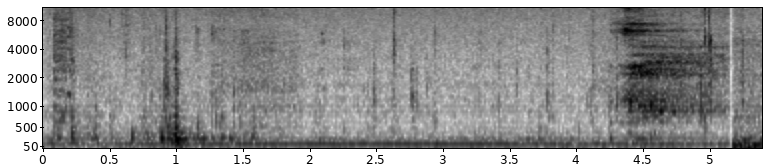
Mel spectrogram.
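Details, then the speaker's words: Car with an automatic started in park, idling at roughly 150 revs by estimate: very soft, steady low hum, barely audible, no misses or knocks; a smooth, slow normal idle. "So we'll do that now, and the engine is running and you can't hear it. It's oops. It idles on very, very low"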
